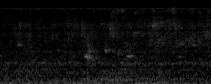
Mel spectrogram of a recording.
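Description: Tap water runs in a steady, faint, even rush to rinse off hardened caramel. The flow is unbroken, with no voices over it.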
